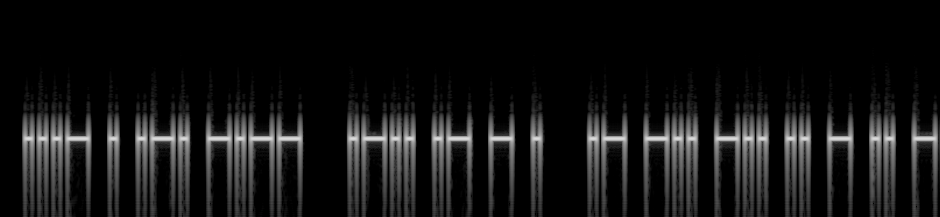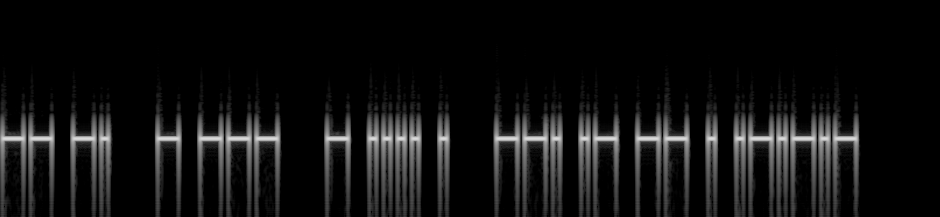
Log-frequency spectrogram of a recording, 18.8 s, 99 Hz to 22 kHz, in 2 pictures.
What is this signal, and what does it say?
Morse code, heard as a keyed tone, about 17 wpm, 700 Hz. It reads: VERY LATE ADDITION TO THE GAME.
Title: Sentences from Top 1000 Words - Review Part 6 - 17wpm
